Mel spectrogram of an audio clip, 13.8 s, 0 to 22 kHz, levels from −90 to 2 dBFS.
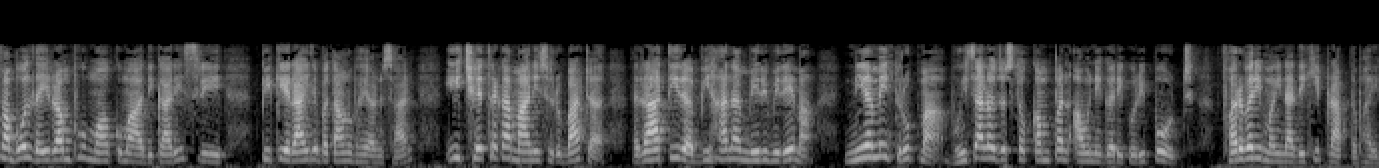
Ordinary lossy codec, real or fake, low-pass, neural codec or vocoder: none; real; 7.2 kHz; none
